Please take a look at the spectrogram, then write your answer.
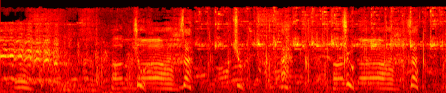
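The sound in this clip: A horse pulling a buggy whinnies several times, its sharp neighs cutting over clopping hooves, while people talk urgently throughout.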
